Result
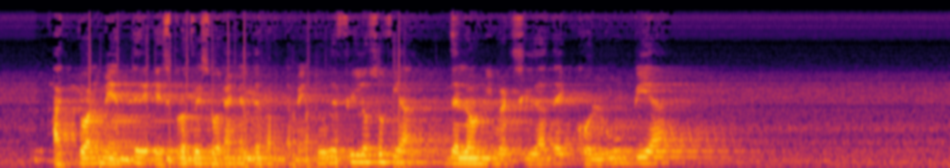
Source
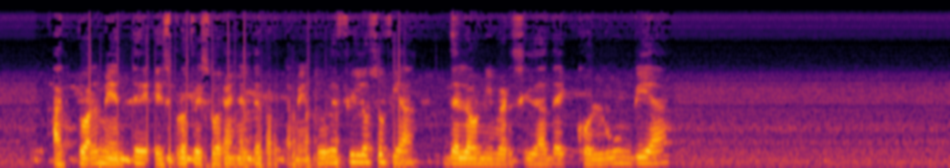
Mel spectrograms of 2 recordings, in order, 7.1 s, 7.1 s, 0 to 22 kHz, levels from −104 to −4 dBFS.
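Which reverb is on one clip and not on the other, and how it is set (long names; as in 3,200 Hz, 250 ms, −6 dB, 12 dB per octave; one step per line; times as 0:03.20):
spring reverb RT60 1.6 s, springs 31/39 ms, chirp 45 ms, DRR 6.5 dB
level +2.5 dB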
